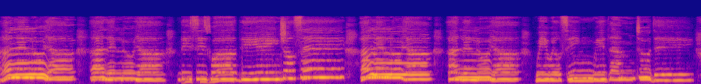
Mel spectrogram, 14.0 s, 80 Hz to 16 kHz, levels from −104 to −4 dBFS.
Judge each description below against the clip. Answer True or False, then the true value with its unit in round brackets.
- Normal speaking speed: False (75 wpm)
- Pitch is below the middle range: False (285 Hz)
